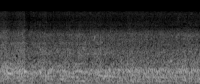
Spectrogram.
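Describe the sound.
Steady rushing and gurgling of a stream running through a village after heavy rain, now carrying little water, heard as an even, continuous flow with no voices.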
